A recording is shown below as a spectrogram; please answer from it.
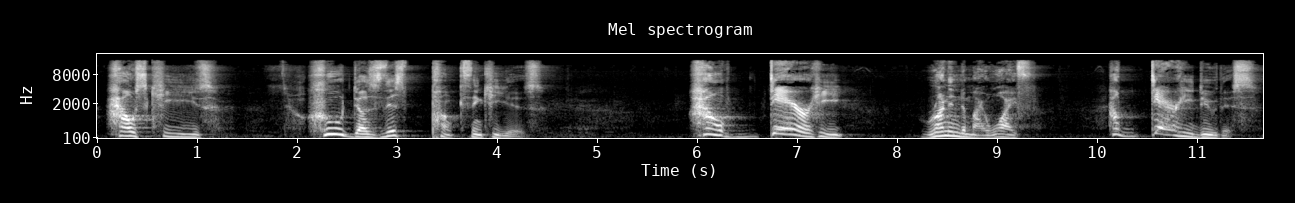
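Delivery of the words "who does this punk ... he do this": slow, low-simmering retold outrage; fuming anger. Husband at the police station stewing over the thief, fuming quietly. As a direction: draw out each indignant word, held in. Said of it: "I'm just fuming in anger".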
